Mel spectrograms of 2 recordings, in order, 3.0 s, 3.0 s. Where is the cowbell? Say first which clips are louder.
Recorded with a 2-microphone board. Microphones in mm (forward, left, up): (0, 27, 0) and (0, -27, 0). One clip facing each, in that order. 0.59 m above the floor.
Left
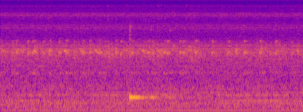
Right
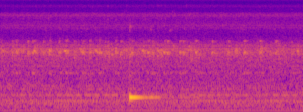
Right 5 dB; 20° right (ahead or behind), 0.7 m.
